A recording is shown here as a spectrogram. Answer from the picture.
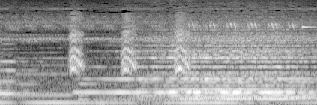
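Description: A crow cawing three times, evenly spaced, starting about a second in, over slow, sustained background music.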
